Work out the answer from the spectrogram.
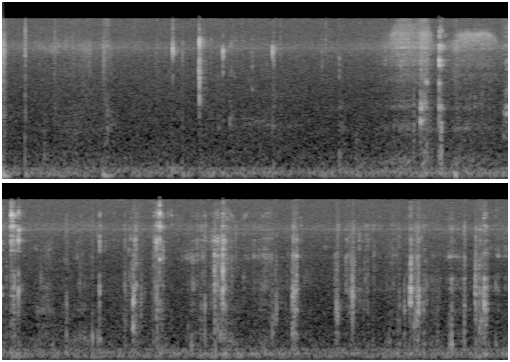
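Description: A person chewing a mouthful of pork: faint, irregular wet mouth clicks, more frequent from about three seconds in.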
